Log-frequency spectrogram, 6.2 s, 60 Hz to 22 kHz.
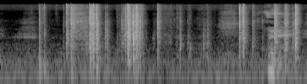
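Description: Worn paper sleeves of old 7-inch vinyl extended-play records rustling and crinkling as they are handled, in a handful of short, sharp bursts.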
